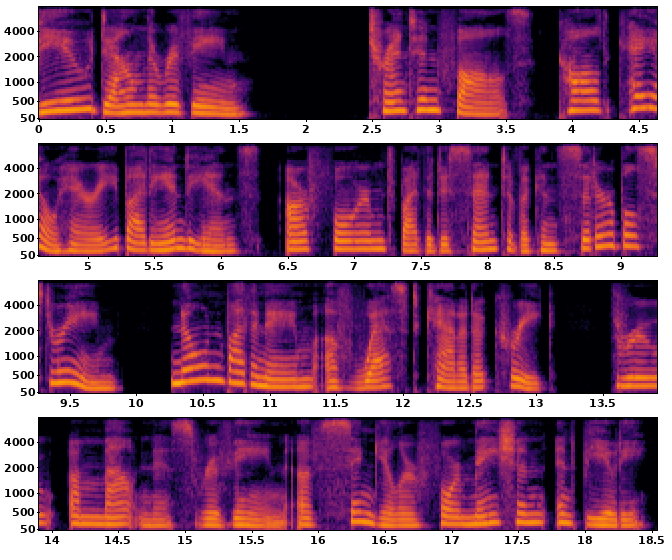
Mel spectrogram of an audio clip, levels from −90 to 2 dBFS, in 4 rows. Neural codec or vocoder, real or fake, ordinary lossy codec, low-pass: vocoder, 22.05 kHz, 80 mel bands, WaveNeXt; fake; Opus, 64 kbps; 7.2 kHz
